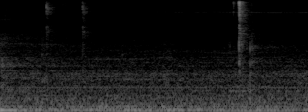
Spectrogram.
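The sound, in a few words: mouse click in Inventor software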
